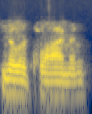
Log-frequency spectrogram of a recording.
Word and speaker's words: Miller Plyman: So, it's Miller Plyman is how you pronounce that, and he did really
